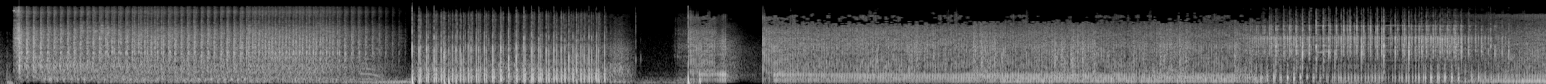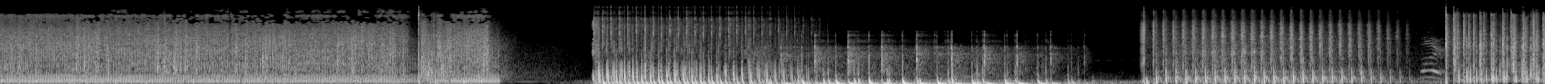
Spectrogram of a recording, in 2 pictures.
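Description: Fully automatic machine-gun fire in long sustained bursts, broken by short gaps about a quarter of the way in, about two-thirds in, and near the end. Through the middle stretch the shots come so fast that they run together into a buzzing drone.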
